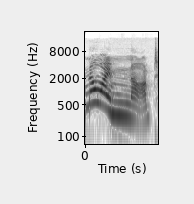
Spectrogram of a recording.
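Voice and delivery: ordinary delivery, nothing marked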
